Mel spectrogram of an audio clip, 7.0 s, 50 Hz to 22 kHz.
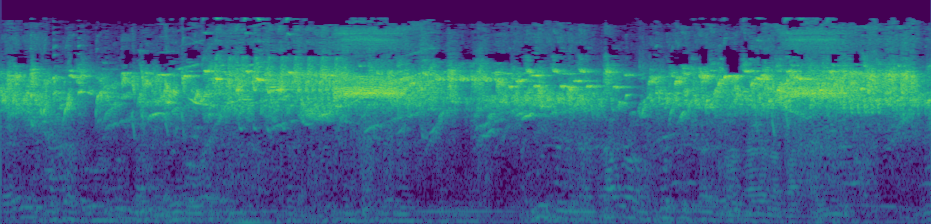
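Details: Rapid, tinkling warble from a novice European goldfinch competing in a singing contest in 2018 or 2019, with clear high whistles scattered through the twitters and faint people talking nearby.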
